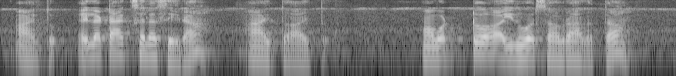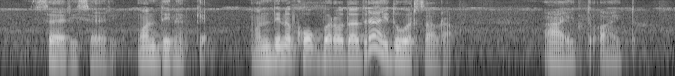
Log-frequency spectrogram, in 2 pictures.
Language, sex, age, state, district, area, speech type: Kannada, female, 30-45, Karnataka, Davanagere, urban, spontaneous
